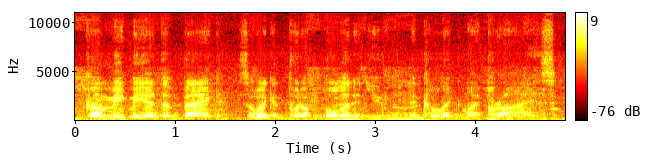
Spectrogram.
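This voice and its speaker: An actor playing a cocky, coldly taunting assassin in a video game, speaking with mocking menace over a radio. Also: male voice, lowish voice, sing-song, moderate pace, a bit bright. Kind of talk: video game villain acting. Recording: distant, noisy radio transmission.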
